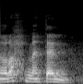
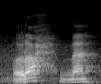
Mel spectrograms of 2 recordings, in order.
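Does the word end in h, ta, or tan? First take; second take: tan; h. First: The word ends with the syllable tan. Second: The word ends with a soft h sound. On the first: The reading continues without stopping. "Contoh perkataan rahmatan" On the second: The reader stops on this word. "Jadi kita membacanya dengan rahmah, bukan rahmata"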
